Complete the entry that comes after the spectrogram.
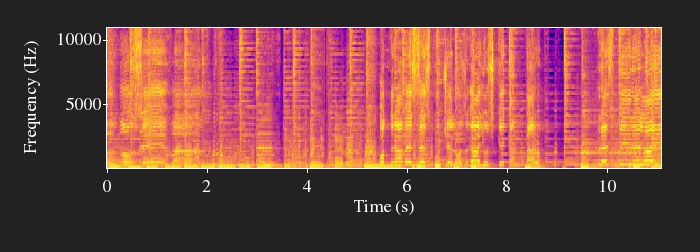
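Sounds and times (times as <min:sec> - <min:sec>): bass line: 0:00.0 - 0:11.0
strummed and plucked guitar: 0:00.0 - 0:11.0.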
